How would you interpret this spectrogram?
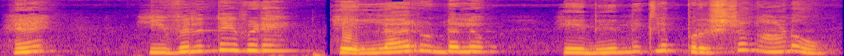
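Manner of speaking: high, startled disbelief; sudden high-pitched surprise at seeing everyone. Acted. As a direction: gasp it out, caught off guard. Sachi stunned seeing family at station.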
